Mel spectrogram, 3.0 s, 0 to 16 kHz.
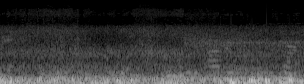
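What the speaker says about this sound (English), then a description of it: "Pretty chilly out, like 16 degrees, 10 mile an hour wind." Wind at about ten miles an hour buffets the microphone on the frozen Wisconsin River backwaters while ice fishing in 16-degree cold, a steady low rumbling roar with gusty swells, close and fairly loud.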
